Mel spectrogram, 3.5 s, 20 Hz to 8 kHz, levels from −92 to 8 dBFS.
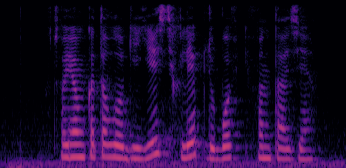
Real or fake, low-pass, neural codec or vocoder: fake; 7.2 kHz; vocoder, 44.1 kHz, 80 mel bands, Vocos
